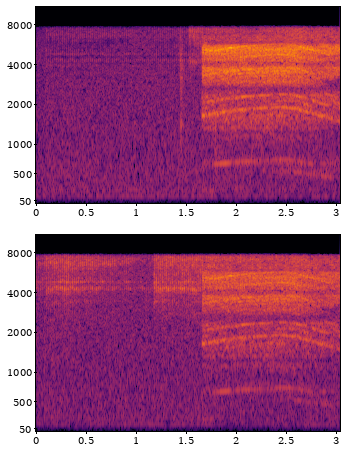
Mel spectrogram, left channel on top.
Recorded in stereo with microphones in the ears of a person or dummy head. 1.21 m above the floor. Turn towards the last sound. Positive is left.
turn(degrees=15)  # may be behind; listen again after turning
